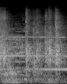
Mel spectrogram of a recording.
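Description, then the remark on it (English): A brief burst of audience clapping for Jesus, a dense, steady patter of many hands with no voices, cut off after less than a second. “Clap for Jesus.”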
